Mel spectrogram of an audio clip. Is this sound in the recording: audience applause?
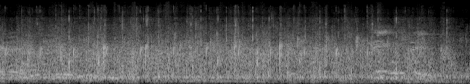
yes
